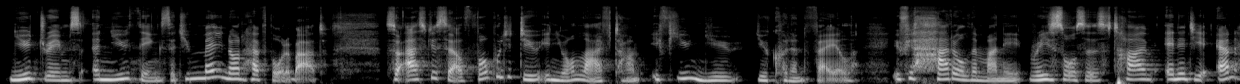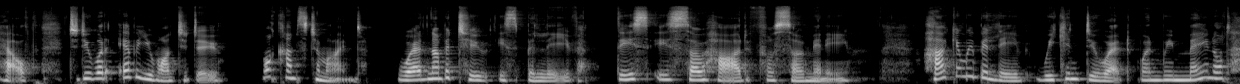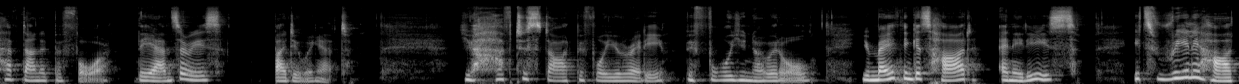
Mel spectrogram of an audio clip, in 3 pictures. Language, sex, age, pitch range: English, female, 60-79, 180-250 Hz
